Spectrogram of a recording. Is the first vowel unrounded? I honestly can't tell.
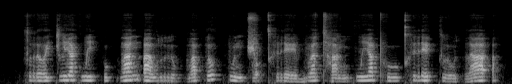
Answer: yes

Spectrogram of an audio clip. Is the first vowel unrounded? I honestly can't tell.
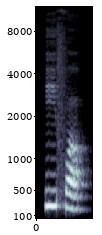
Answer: yes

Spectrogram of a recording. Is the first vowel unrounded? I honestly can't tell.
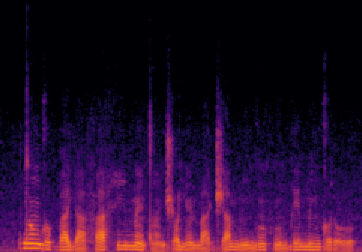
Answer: no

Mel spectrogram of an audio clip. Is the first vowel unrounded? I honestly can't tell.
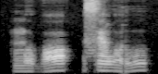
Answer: no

